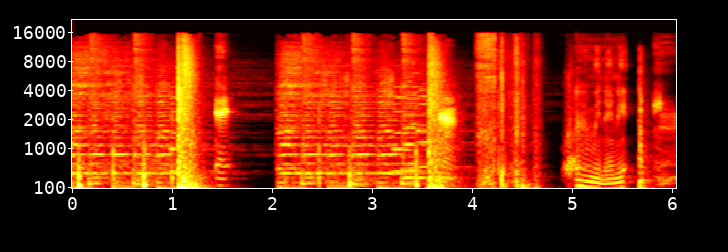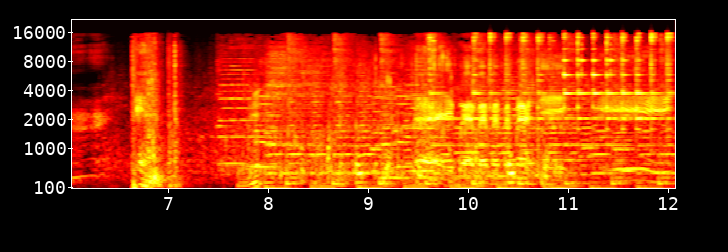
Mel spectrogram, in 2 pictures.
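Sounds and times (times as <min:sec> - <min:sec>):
comic impact thunk: 0:01.0 - 0:01.4
cartoon soundtrack music: 0:06.4 - 0:12.0.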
